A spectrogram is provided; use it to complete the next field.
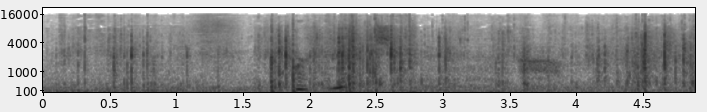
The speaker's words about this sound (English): It's like their signature pink bags, so I have a ton of these, and I use them for traveling. They come with like a little zip.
